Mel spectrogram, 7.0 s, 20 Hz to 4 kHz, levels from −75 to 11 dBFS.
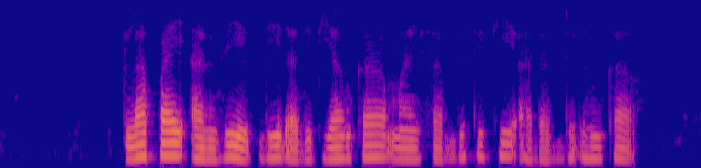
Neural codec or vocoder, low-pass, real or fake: none; 3.6 kHz; real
